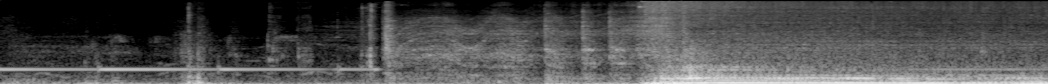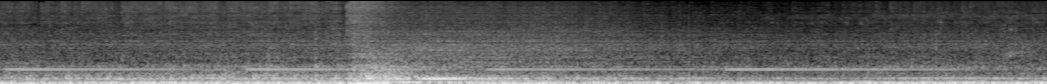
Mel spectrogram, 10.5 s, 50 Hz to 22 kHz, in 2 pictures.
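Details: LS3 V8 in a 1968 first-generation Camaro, powered up on a jumper: steady chime, then a short crank and a quick catch into a deep, even idle with one small rev blip. A clean, normal start.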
